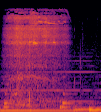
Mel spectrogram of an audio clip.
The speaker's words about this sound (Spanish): Todo por nariz, vamos a inhalar, sostener y exhalar en nariz cuatro veces. Inhala profundo,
